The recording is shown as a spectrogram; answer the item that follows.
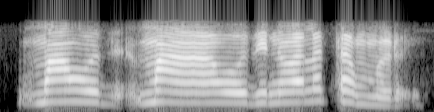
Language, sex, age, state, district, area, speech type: Telugu, female, 30-45, Andhra Pradesh, Kakinada, urban, conversation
